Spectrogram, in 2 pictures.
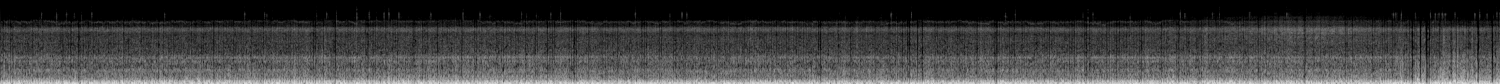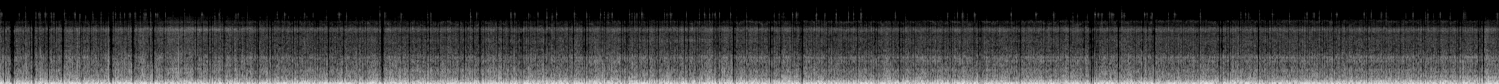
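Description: Harley-Davidson Road King's air-cooled V-twin engine running steadily at highway cruising speed, heard from on board with wind and road noise, a little louder from about halfway through.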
